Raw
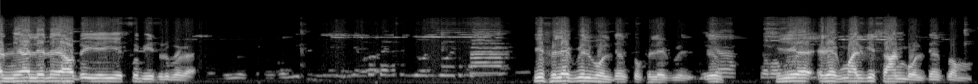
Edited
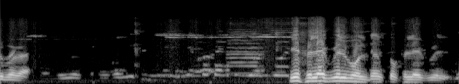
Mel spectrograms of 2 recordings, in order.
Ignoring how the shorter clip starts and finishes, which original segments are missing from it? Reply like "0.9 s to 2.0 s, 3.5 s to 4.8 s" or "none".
4.5 s to 5.3 s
